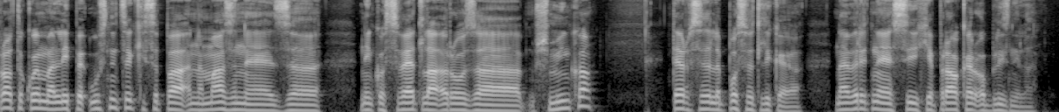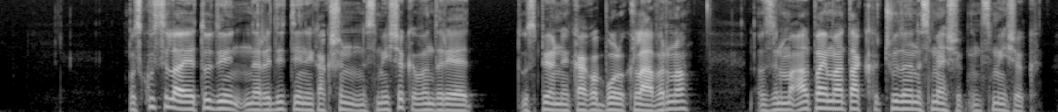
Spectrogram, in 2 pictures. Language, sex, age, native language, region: Slovenian, male, 18-29, Slovenian, Gorenjska region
